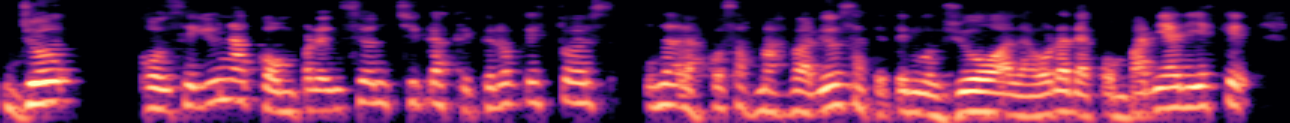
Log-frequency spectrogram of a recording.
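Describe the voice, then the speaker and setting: Chatty lower-voiced woman. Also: fast, a little mellow. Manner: candid, chatty, addresses listeners directly, frequent filler sounds. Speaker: pelvic floor specialist. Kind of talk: informal workshop talk.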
